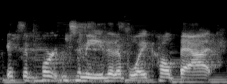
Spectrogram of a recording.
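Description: Low-voiced woman author. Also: fairly even intonation, a little fast, highs cut off, music in the background. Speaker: children's book author, interview guest. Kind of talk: conversational interview.

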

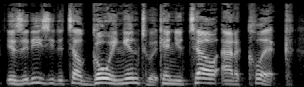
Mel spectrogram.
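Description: A man's voice: a little high, fairly quick, no echo, clean studio sound. A man hosting a talk and story show, speaking in reflective, conversational phrases as he chats and introduces stories. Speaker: radio show host.

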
